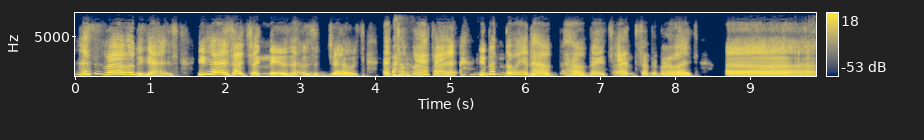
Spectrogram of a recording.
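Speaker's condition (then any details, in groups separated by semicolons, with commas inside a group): Spinal muscular atrophy; wheelchair user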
